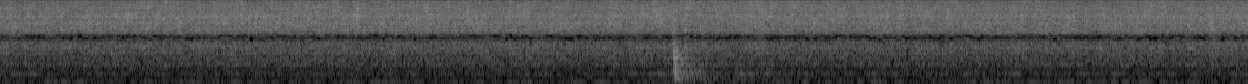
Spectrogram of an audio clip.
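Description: Onion, pepper and garlic sizzle steadily in chicken pan juices, with a constant hiss throughout and a single sharp clack of a utensil partway through.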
